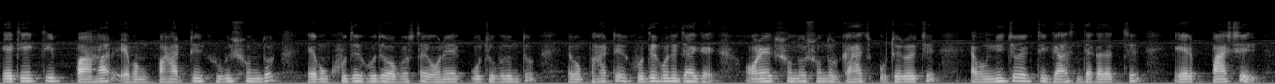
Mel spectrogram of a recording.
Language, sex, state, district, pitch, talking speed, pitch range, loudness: Bengali, male, Tripura, West Tripura, 130 Hz, 155 wpm, 125-140 Hz, -22 LUFS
